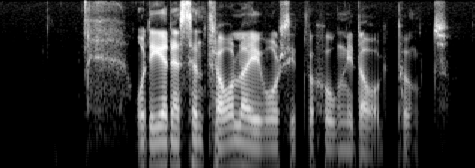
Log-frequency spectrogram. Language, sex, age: Swedish, male, 29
